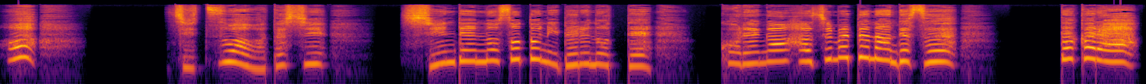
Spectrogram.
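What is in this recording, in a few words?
story, Japanese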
